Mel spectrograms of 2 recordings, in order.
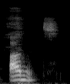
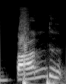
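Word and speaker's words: Bundt: is actually called a bunt pan. I think I've pronounced that right. It's bund b u n d with a t on the end. So, bunt bund or bunt pan.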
